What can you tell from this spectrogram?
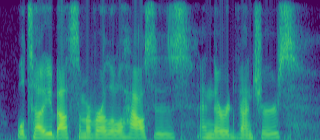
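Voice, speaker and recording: Very clean and with a silent background, the recording has a woman speaking at a very fast pace with medium pitch and monotone, flat intonation. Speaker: podcast co-host. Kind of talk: casual chat. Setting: home basement studio. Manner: loud.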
